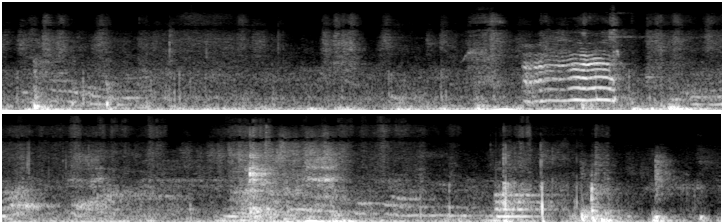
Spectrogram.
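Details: Munchkin cat Chabo, indoors, answering with a short 'nyah' when called by name; one clear tonal meow rising then falling near four seconds, fainter brief calls later, with human voices and room noise throughout.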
